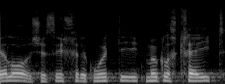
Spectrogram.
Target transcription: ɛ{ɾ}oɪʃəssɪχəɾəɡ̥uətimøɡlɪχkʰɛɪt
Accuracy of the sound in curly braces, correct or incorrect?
incorrect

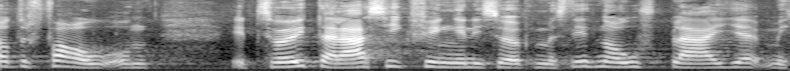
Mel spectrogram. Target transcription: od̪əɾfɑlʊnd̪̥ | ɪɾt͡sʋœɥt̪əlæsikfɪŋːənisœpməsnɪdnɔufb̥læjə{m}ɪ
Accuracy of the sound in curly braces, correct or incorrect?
correct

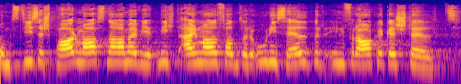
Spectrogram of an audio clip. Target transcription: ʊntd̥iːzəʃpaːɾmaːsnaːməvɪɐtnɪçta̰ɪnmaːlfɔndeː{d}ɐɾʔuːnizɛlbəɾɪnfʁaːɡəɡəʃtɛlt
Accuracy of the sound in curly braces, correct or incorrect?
incorrect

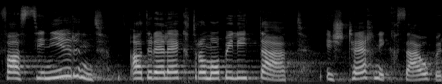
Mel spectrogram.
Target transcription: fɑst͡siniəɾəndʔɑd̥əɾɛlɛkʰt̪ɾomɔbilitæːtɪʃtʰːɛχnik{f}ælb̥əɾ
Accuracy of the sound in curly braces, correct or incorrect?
incorrect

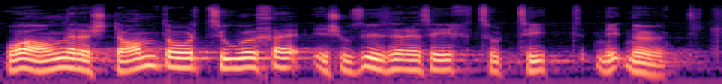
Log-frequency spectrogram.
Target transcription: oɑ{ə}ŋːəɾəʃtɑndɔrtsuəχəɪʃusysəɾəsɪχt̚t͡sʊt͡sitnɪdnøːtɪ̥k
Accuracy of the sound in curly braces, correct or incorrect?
incorrect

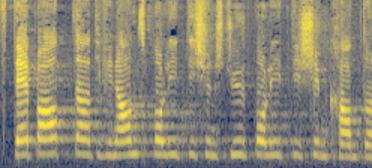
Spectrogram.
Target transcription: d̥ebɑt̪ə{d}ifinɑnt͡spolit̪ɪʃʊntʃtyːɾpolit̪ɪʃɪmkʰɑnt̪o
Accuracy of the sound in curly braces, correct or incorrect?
correct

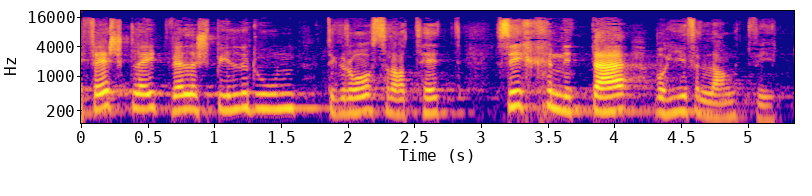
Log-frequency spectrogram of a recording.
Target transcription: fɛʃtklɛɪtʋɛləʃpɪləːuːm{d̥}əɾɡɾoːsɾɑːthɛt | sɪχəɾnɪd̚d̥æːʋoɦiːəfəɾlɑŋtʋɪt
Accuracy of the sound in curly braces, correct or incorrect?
correct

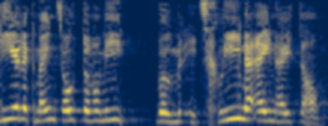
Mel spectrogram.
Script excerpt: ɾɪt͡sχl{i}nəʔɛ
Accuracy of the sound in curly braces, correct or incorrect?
incorrect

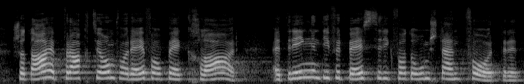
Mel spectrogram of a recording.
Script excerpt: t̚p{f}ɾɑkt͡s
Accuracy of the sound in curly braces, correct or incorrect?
correct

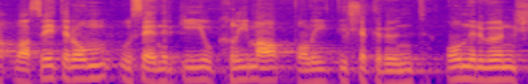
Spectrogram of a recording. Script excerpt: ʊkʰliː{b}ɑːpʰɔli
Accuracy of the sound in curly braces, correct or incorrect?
incorrect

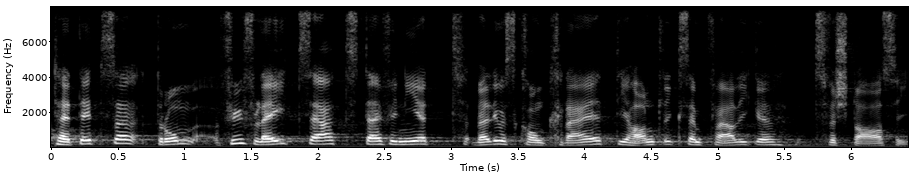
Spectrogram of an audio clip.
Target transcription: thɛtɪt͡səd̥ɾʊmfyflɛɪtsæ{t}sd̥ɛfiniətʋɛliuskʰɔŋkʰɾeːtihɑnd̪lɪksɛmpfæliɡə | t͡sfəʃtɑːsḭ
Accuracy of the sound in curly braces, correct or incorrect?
correct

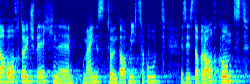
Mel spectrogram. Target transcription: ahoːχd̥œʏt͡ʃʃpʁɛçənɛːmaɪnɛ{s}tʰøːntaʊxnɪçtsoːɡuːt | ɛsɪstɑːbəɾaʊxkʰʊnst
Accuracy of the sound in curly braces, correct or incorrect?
correct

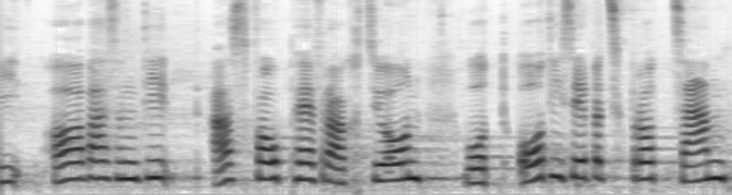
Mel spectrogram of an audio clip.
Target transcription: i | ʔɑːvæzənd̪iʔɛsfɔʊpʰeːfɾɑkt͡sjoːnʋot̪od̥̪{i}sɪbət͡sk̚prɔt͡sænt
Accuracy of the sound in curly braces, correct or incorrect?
correct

